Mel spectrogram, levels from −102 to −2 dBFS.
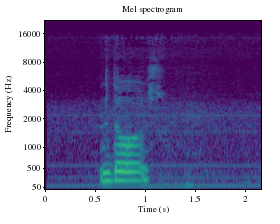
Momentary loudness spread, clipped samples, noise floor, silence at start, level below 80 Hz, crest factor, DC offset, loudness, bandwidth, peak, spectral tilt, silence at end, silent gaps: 25 LU; under 0.1%; -66 dBFS; 0.55 s; -72 dBFS; 18 dB; under 0.1%; -39 LUFS; 16 kHz; -24 dBFS; -6.5 dB/octave; 0.65 s; none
